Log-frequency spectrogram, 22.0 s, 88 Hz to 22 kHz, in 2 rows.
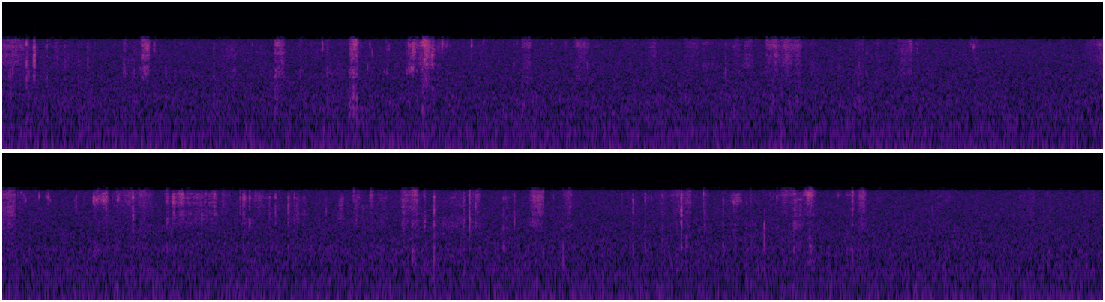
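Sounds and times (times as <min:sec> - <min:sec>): animal chewing and tearing: 0:00.0 - 0:01.6, 0:02.2 - 0:09.2, 0:10.8 - 0:19.7
steady hiss: 0:00.0 - 0:22.0.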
